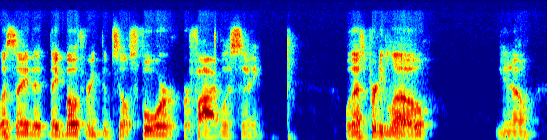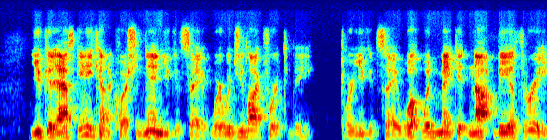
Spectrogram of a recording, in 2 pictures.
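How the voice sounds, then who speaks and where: His pitch sits in the medium range. The man's intonation is lively. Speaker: counseling instructor. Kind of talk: lecture. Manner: fast.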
